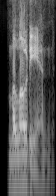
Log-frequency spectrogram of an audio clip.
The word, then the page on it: melodeon: American English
